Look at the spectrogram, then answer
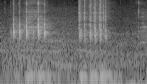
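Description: Computer keyboard keys and mouse clicks tap in two quick, close bursts while a quantity is entered in a game menu, with a quiet hum underneath.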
